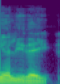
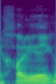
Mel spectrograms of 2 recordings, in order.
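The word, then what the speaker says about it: Hallyday: Sí, sale, es muy chula porque sale Jan Rockford y, y bueno, yo lo voy a pronunciar, eh, ellos dicen Johnny Eliday que es como lo dicen ellos, eh, con, con, con, Johnny o con Johnny Holiday, como tú dices, que es el famoso cantante este francés, con esa voz, ese bozarrón que tienen.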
